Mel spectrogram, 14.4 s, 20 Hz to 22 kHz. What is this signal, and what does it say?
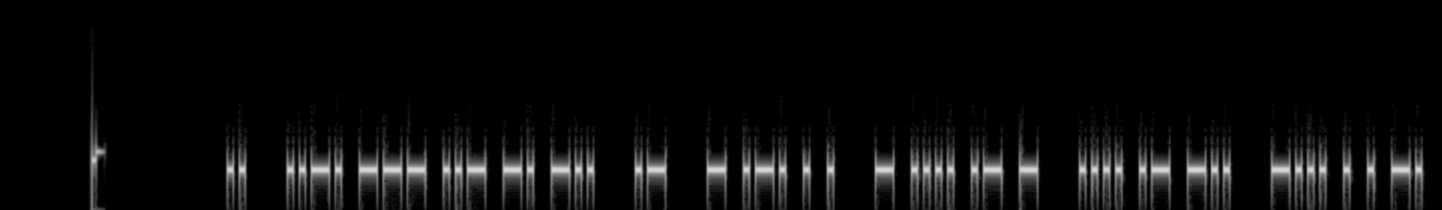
Morse code, heard as a keyed tone, about 20 wpm, 700 Hz. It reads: I FOUND A TREE THAT HAD BEEN
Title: Sentences from Top 1000 Words - Review Part 1 - 20wpm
